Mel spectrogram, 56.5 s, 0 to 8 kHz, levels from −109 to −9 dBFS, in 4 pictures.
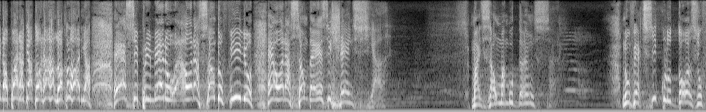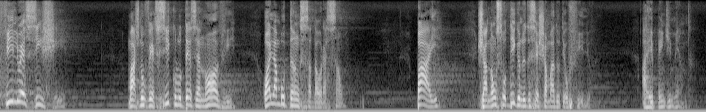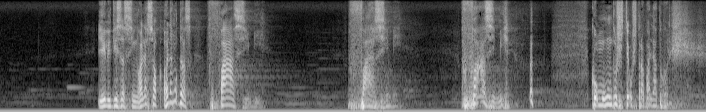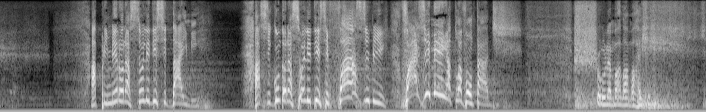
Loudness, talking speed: -20 LUFS, 85 wpm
